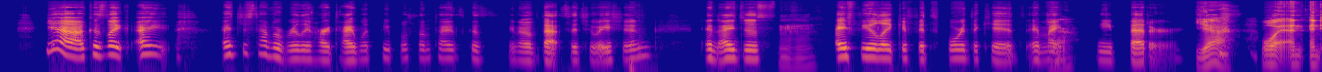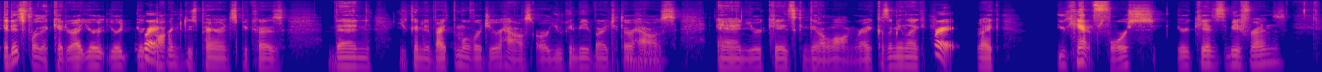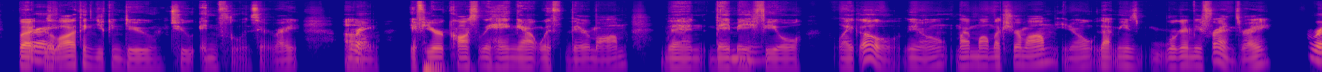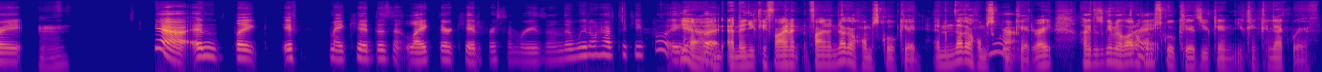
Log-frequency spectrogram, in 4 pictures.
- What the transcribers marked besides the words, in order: sigh; other background noise; chuckle; tapping
- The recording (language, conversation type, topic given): English, advice, How can I rebuild trust with someone close to me?
- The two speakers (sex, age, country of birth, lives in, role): female, 35-39, United States, United States, user; male, 30-34, United States, United States, advisor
